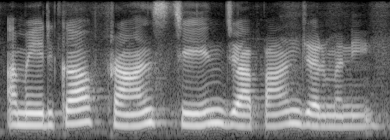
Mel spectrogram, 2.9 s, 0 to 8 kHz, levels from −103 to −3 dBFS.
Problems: none marked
